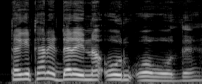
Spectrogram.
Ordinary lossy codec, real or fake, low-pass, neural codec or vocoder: none; real; none; none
